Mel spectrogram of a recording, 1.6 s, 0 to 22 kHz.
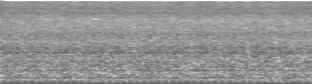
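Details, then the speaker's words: Fiat Palio Fire 1.0 8v after replacing the burnt exhaust manifold gasket: smooth, even idle with a steady low hum and no ticking; noise gone, engine runs healthy. "E aí pessoal acabou o barulho papelzinho rodando aí redondinho já parou de bater"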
